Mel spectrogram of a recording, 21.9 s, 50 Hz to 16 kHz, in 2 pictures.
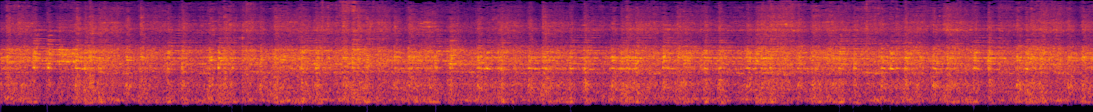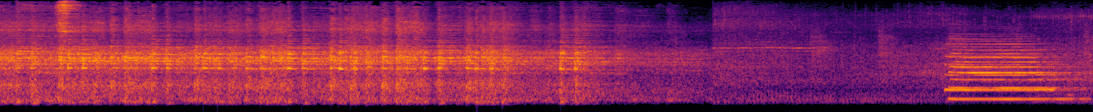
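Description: A passenger train's coaches rolling past at speed, their wheels running over the rails with a steady high ring over the noise, which fades away about 16 seconds in. Near the end a train horn sounds once for about a second.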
